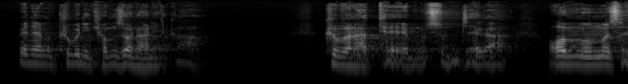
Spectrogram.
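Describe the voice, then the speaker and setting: Somewhat breathy and dark, mellow in tone, a man speaks at a fairly high pitch with fairly even intonation amid audible room echo. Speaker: pastor. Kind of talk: sermon.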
